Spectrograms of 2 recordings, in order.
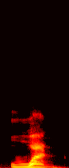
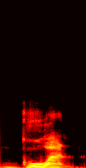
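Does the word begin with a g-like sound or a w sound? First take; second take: w sound; g sound. First: The word begins with a pure u sound. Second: The word begins with a g-like sound. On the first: The speaker calls it right. "se dice u" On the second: The speaker calls it wrong. "no se dice guan"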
